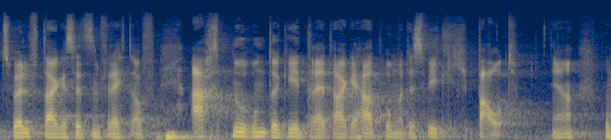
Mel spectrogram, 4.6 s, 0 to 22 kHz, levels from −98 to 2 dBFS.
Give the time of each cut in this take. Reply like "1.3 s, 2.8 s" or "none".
2.3 s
